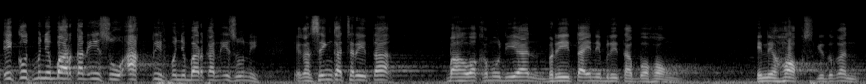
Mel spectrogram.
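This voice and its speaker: A male Islamic preacher gives a lively, joking sermon and keeps asking the audience rhetorical questions. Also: fairly high pitch. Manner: casual, joking, slangy delivery. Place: mosque hall. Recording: long hall reverb.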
